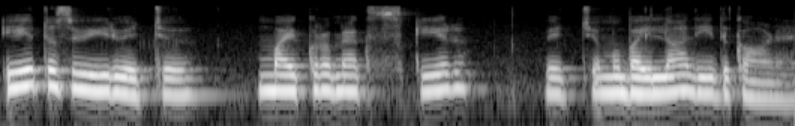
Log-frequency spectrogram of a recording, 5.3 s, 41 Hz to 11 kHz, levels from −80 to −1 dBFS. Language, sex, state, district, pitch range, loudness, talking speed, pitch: Punjabi, female, Punjab, Fazilka, 175-205 Hz, -15 LUFS, 115 wpm, 190 Hz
